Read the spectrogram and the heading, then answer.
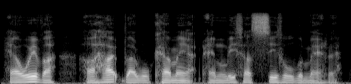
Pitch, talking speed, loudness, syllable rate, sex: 95 Hz, 220 wpm, -19 LUFS, 5.8 syllables/s, male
